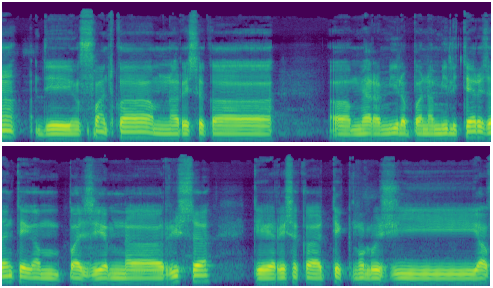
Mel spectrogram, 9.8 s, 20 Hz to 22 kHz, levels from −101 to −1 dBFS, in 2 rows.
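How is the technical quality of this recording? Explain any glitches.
The technical quality is poor throughout, because of generation loss. The speech was likely re-encoded around ten times with a lossy codec, consistent with MP2 at 128 kbit/s. Each pass stacked fresh quantisation noise on a shifted frame grid, leaving a swirly, hollow, smeared sound with blurred attacks and nothing above 18 kHz.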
